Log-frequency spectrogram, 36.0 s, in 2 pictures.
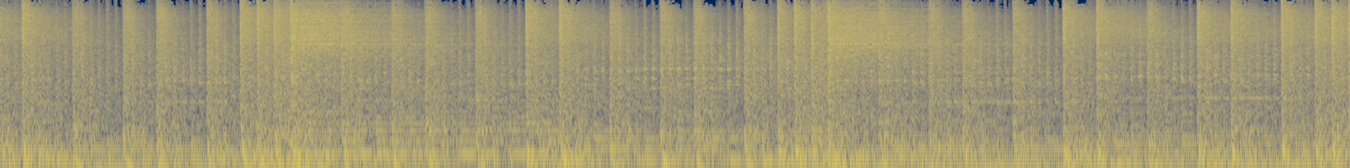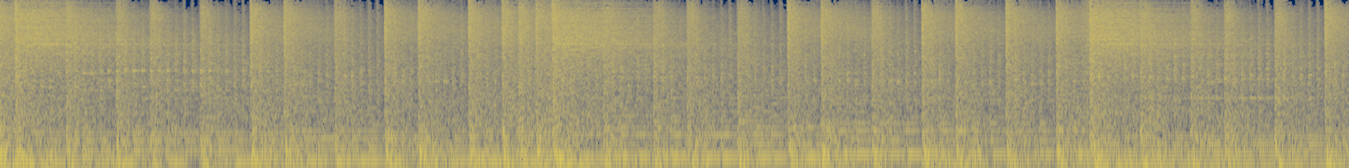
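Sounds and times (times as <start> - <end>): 
percussion: 0.0 - 35.9
rhythmic pulses: 0.0 - 35.9.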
